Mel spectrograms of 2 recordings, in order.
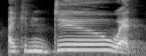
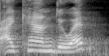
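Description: First: The word 'can' is reduced to a weak 'kun'. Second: The word 'can' is said fully with a clear vowel. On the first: The speaker calls it right. "The word can is usually reduced to kun" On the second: The speaker calls it wrong. "It's too long"

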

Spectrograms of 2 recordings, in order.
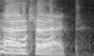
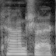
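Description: First: The final T sound is clearly pronounced. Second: The final T sound is left off. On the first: The speaker calls it right. "You said it right" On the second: The speaker calls it wrong. "You did not say it right the first time"

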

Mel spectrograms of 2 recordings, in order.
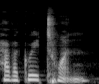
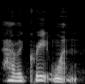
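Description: First: British accent, with the T clearly pronounced. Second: American accent, with the T said lightly.

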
